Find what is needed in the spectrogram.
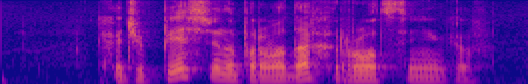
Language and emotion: Russian, positive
